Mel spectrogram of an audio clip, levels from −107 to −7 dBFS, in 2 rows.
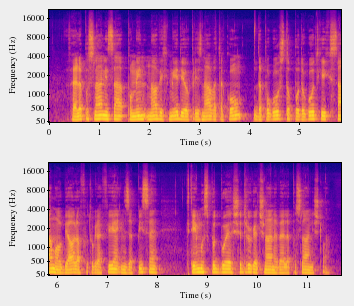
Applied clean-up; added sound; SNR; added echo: none; none; none; none.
